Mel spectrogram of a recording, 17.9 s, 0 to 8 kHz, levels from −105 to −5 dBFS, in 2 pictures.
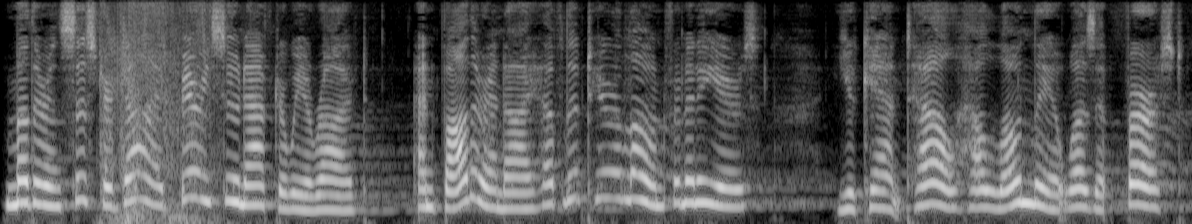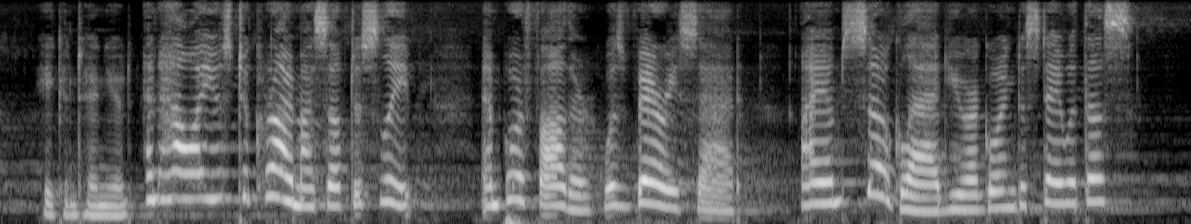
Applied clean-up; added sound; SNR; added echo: none; Tearing; 15 dB; reverberation time 0.3 s.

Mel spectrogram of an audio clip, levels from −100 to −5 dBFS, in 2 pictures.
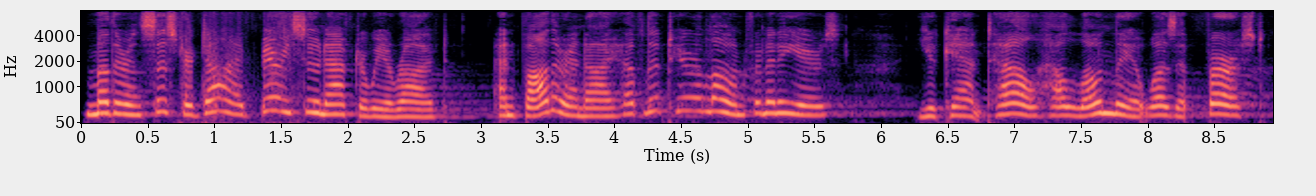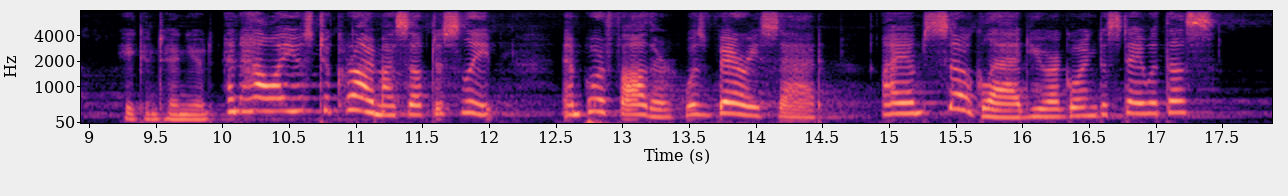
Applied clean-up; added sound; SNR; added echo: neural separator model SepFormer DNS4.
